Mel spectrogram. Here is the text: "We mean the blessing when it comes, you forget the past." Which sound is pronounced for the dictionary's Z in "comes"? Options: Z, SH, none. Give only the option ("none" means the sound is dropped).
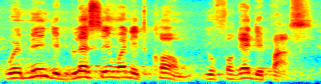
none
